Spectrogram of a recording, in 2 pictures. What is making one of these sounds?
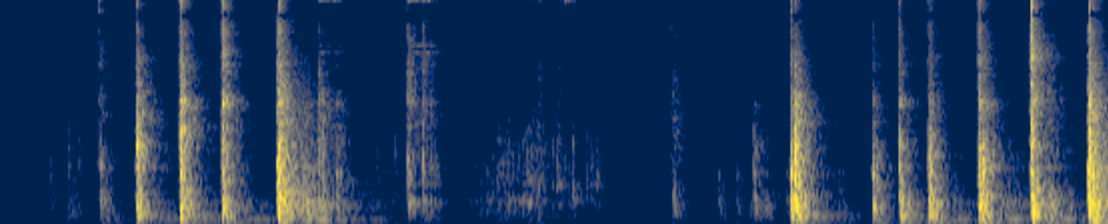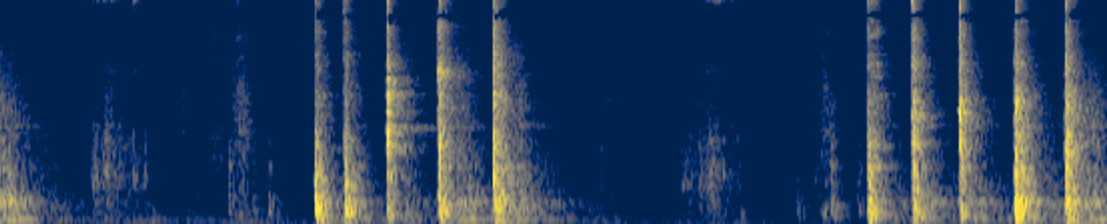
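A hammer strikes metal in bursts of sharp, ringing blows.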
